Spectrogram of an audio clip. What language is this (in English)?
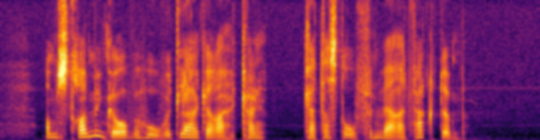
Norwegian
